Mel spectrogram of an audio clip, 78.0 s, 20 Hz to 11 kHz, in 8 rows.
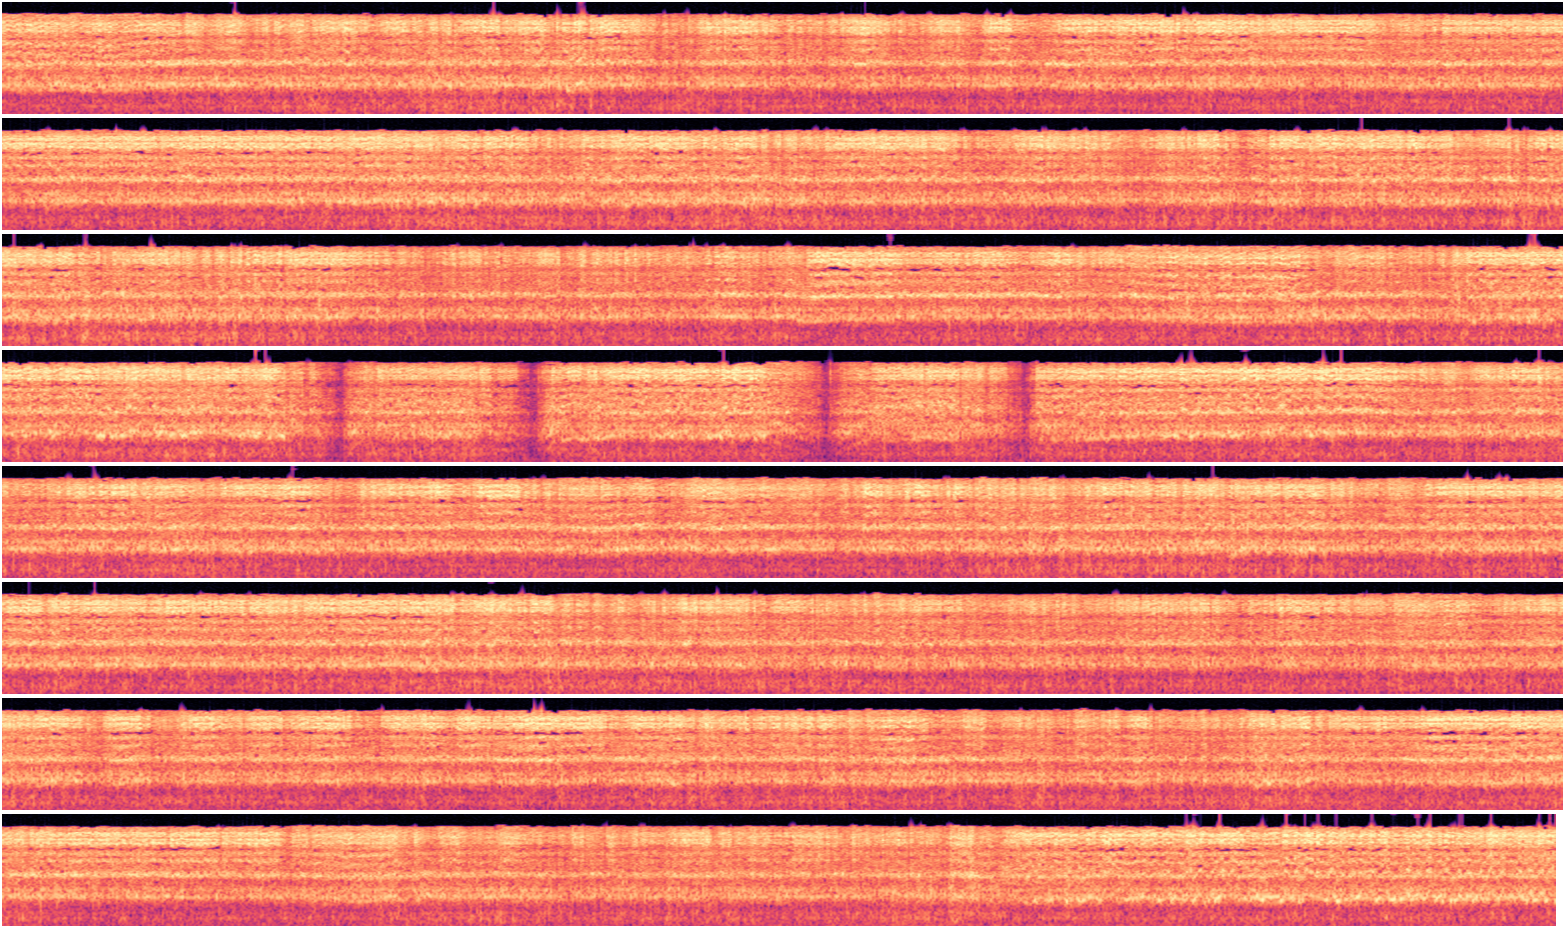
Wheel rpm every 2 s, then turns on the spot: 220, 240, 230, 230, 230, 230, 230, 230, 230, 220, 230, 230, 230, 220, 210, 170, 140, 130, 180, 220, 230, 230, 230, 230, 230, 230, 230, 230, 230, 230, 230, 230, 230, 230, 230, 230, 230, 210, 200.
none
